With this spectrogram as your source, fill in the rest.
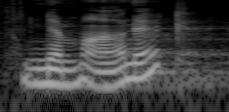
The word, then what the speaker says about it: mnemonic: think the word is mnemonic is that right I think it starts with an M but I think you don't pronounce it so she invented the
